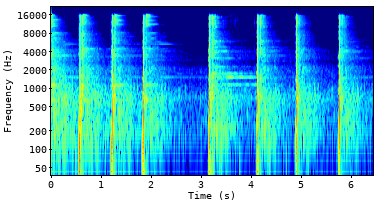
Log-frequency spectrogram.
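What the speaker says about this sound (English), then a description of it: "Let's do 5 shots on center" Five sharp, loud shots from a Taurus GX4 Carry pistol fired at a target about 15 yards away during an accuracy test, each crack ringing out then decaying, spaced roughly half a second to a second apart.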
